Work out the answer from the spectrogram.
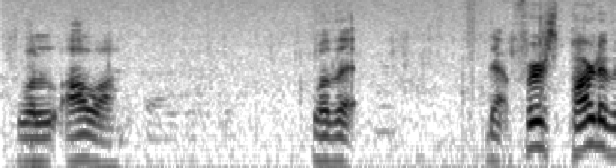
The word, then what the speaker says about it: Wallowa: I said, to me, that first part of it, that wal, because way we pronounce it is Wallawa. There's a little pause after on the L. Wallawa.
